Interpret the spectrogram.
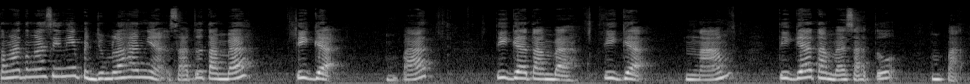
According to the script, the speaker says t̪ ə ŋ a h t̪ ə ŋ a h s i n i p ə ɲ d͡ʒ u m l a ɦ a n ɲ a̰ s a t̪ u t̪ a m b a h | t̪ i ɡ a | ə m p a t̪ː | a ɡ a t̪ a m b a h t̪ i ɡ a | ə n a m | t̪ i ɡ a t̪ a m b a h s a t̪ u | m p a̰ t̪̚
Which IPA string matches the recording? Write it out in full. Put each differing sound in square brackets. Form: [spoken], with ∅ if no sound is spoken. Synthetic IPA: t̪ ə ŋ a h t̪ ə ŋ a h s i n i p ə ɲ d͡ʒ u m l a ɦ a n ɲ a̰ s a t̪ u t̪ a m b a h | t̪ i ɡ a | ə m p a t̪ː | [i] ɡ a t̪ a m b a h t̪ i ɡ a | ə n a m | t̪ i ɡ a t̪ a m b a h s a t̪ u | m p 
